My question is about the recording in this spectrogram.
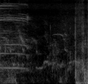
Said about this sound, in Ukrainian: Випустили курей, курчата, всі разом бігають.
